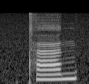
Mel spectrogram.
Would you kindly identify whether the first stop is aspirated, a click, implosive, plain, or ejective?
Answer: aspirated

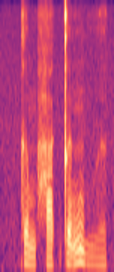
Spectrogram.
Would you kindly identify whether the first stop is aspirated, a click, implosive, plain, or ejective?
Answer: plain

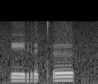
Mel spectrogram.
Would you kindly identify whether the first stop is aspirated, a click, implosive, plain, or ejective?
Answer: ejective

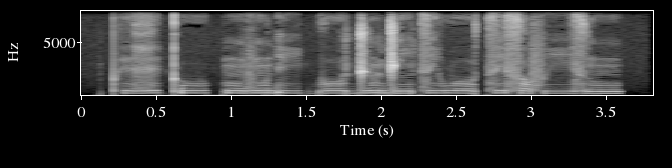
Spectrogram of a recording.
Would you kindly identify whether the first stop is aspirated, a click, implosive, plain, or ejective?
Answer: aspirated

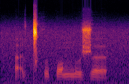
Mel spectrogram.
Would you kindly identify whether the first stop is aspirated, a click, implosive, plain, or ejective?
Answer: click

